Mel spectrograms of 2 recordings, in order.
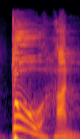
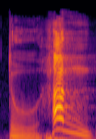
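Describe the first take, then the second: First: The stress is on the first syllable. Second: The stress is on the second syllable. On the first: The speaker calls it right. "Tuhan harus di tu. itu notasi penekanan lebih keras" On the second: The speaker calls it wrong. "Kalau di han lebih keras itu bisa salah"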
